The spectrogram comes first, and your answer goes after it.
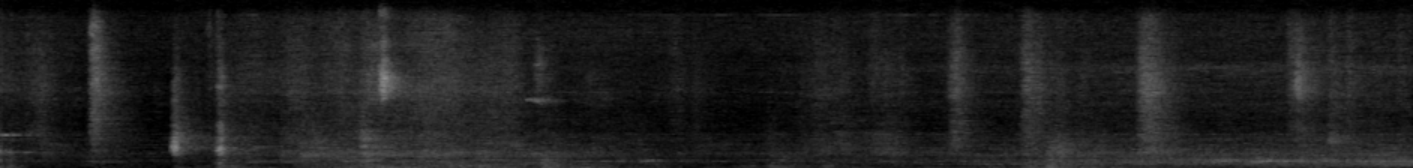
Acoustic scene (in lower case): elevator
